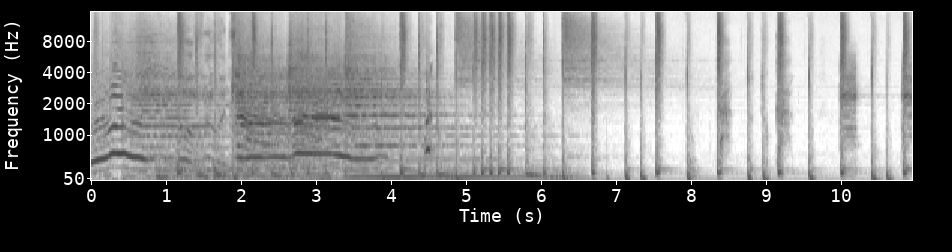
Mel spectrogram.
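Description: A loud, raw rock song with dense, ringing guitar-like chords and a wavering melody gives way to sharp, punchy drum hits pounding out a steady, driving beat. No one speaks.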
